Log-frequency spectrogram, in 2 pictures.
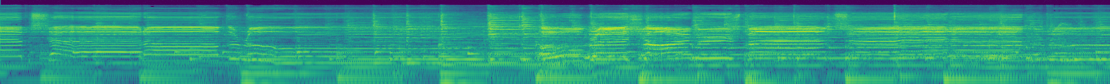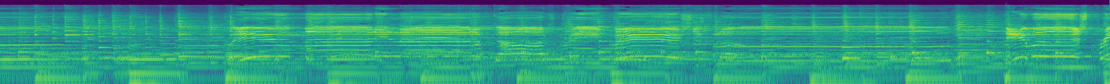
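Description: Bluegrass band playing an instrumental break: banjo, mandolin, fiddle and acoustic guitar over an upright bass keeping a steady, even beat.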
